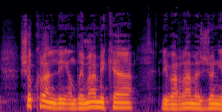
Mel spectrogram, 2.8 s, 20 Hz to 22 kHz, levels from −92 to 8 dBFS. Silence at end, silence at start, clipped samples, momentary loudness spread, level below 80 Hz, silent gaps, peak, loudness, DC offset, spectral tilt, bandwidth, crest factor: 0 s; 0.25 s; under 0.1%; 6 LU; -58 dBFS; none; -12 dBFS; -22 LUFS; under 0.1%; -7 dB/octave; 14.5 kHz; 10 dB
